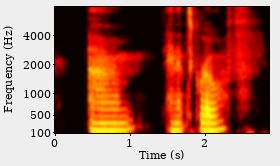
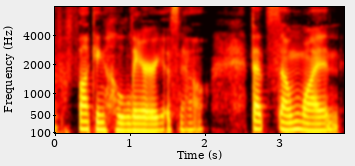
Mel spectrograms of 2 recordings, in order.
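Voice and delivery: ordinary delivery

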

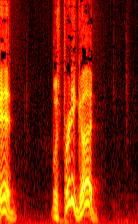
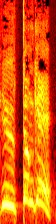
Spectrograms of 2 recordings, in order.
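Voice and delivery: high, loud scornful yell; angry chef insult; 9 dB louder, slower than usual. Retold or imitated. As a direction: spit out the insult like a raging chef.

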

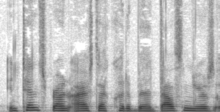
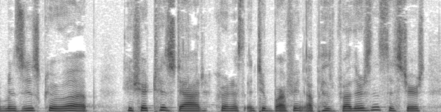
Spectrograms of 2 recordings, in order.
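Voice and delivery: usual speaking voice

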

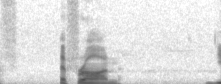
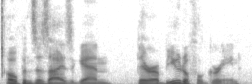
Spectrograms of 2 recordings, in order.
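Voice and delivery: normal talking voice

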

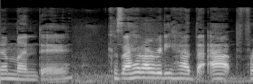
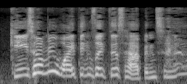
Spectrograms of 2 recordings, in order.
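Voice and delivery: exasperated outburst; 10 semitones higher, 6 dB louder, faster than usual. Retold or imitated. Retold exasperated outburst at him.

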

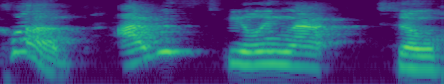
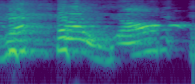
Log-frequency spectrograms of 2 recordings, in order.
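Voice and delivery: high, laughing question, clearly louder; laughing confused question; 4 dB louder than usual. Retold or imitated. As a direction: laugh while asking for the word. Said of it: "I'm like".

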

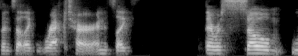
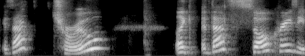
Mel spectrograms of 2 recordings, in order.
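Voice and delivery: high, slow disbelief; slow, high-pitched amazement; incredulous; 7 semitones higher, slower than usual. Retold or imitated. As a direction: ask it as if you can't believe it. Reacting in disbelief to book twist.

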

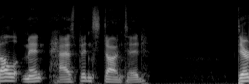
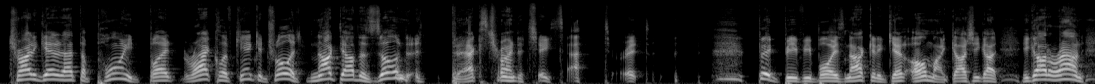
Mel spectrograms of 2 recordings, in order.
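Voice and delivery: higher, urgent hockey play-by-play; 3 semitones higher, 4 dB louder than usual. Real, not acted. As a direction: follow the puck with rising excitement.

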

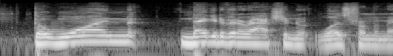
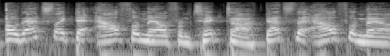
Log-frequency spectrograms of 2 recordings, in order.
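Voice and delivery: higher-pitched mock gossip voice; imitating the girls; 5 semitones higher than usual. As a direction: mimic a girl recognizing someone, pitched up. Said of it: "and then they're like".

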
